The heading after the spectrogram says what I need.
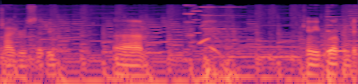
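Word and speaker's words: Hydrocity: tell you hydy and I'm pretty sure it's PR supposed to be pronounced Hydro city um can be broke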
